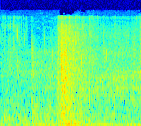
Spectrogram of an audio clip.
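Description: A heavy thud sounds as something lands hard on pavement.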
